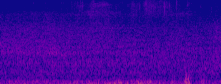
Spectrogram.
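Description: Low, steady rumble of semi-trucks going by on the highway, with wind buffeting the microphone.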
